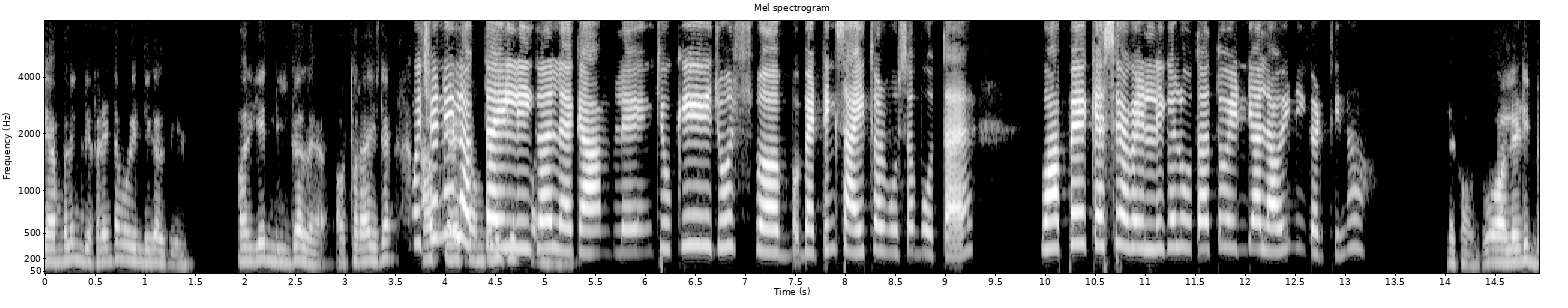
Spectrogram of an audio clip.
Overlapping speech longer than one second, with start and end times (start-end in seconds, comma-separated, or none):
3.9-5.3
